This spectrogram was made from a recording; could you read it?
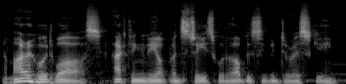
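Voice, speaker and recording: A man's voice: low-pitched, fast talker, pushed and bright, faint music behind. A man playing an earnest, analytical tech specialist in a game fan dub, protective and precise as he explains. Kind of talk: scripted anime game dub acting.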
